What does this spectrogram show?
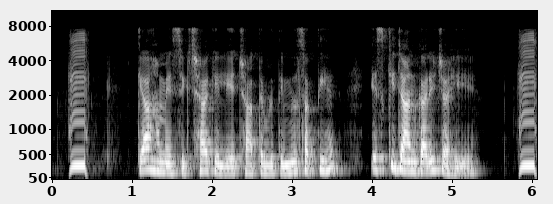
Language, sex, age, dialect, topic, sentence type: Hindi, male, 25-30, Garhwali, banking, question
